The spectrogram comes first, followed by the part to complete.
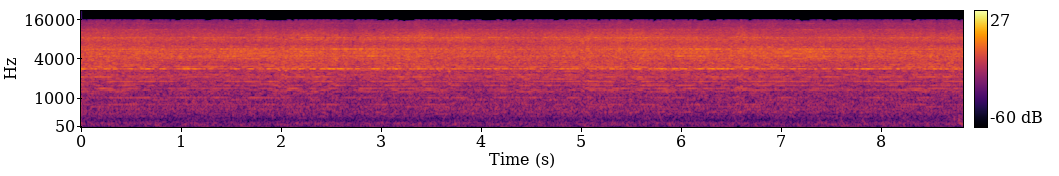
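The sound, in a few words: Airbus A319 jet engines in video game X-Plane 11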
